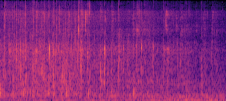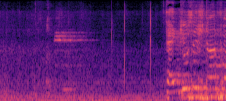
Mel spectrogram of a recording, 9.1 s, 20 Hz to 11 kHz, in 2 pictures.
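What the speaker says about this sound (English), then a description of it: "Give a big round of applause to class first A." Pupils and staff at a St. Francis School assembly applaud class 1A, a broad, busy clatter of hands that gradually thins and fades, then a voice cuts in loudly near the end.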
